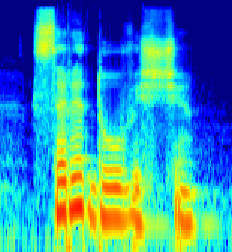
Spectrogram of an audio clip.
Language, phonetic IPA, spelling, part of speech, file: Ukrainian, [sereˈdɔʋeʃt͡ʃe], середовище, noun, Uk-середовище.ogg
- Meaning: 1. environment, surroundings 2. medium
